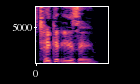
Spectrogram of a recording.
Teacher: For example, in the phrase "take it easy," the K at the end of take connects to the I in it. Even the T in it connects to easy. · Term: sounds often link together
